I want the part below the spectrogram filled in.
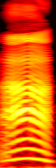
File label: vox, speech, funky vocals; USB Soundscan vol.18; AKAI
